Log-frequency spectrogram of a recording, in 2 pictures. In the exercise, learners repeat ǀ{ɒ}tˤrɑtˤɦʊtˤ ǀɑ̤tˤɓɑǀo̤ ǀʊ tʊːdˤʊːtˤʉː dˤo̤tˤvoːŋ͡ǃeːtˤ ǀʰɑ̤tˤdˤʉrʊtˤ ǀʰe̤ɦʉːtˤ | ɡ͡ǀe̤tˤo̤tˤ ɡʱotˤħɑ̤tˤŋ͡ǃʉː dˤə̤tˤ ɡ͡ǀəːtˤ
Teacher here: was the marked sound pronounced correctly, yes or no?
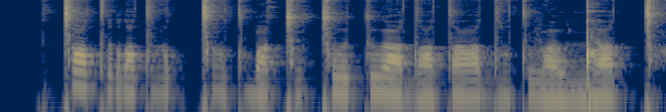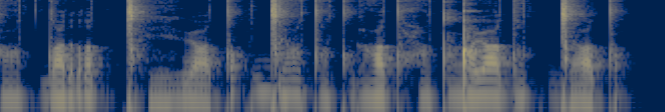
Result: no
